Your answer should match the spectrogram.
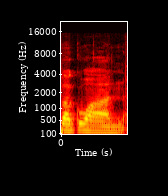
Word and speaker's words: Bhagwan: Bhagwan? Am I pronouncing it right? – Bhagwan.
